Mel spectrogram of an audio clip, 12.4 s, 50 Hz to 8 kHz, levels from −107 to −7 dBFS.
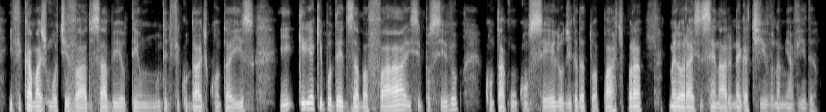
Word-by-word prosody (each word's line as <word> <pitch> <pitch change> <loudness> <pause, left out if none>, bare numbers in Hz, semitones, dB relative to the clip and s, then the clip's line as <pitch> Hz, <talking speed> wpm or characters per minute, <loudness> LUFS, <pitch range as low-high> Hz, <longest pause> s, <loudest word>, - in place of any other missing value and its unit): e - - -2
ficar 115 - +4
mais 110 -1 +4
motivado, 100 -3 0
sabe. 100 0 +2
Eu 100 -1 -3
tenho 100 -2 -6
muita 100 +3 -8
dificuldade 100 -1 -2
quanto 100 0 -8
a 95 - +1
isso, 100 +3 -1 0.4
e 125 +2 -1
queria 150 +1 +5
aqui 150 - 0
poder 125 -4 +2
desabafar 105 +4 +3
e, 115 - -5
se - - -5
possível, 135 +6 -3 0.4
contar - - -1
com - - -9
o - - -8
conselho 105 +3 +1
ou 105 - -3
dica 100 +1 -4
da 100 - -1
tua - - -6
parte 100 +3 -1
para 110 -1 +3 0.4
melhorar 100 -2 +4
esse 95 - -2
cenário 95 -2 +1
negativo 95 -2 -3
na 90 - -7
minha 90 0 -9
vida. 90 +1 -13
100 Hz, 180 wpm, -24 LUFS, 95-110 Hz, 0.4 s, queria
